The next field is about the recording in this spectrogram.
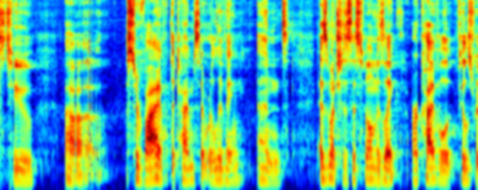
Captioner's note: none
